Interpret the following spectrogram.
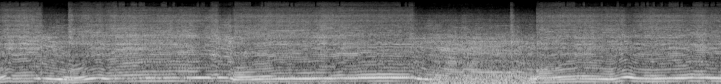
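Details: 2019 KTM 250SX two-stroke, Lectron Billetron 38 Pro carb, on track: metallic rattle under heavy load at about quarter throttle; detonation the owner attributes to a lean torque jet, to be richened about half a turn.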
